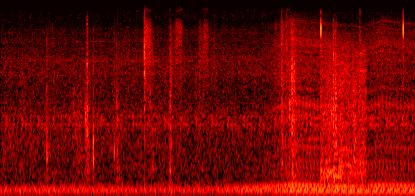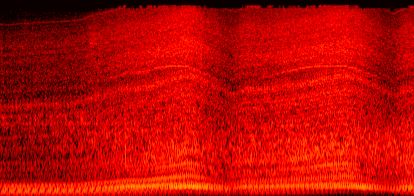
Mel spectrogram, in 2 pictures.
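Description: A car engine hums and then revs higher as the car speeds away.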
